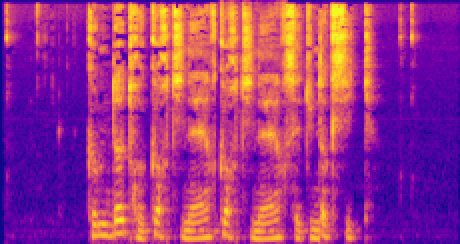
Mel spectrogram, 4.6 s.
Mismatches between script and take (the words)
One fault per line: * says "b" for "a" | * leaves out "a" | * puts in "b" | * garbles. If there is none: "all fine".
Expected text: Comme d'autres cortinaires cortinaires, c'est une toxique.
all fine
